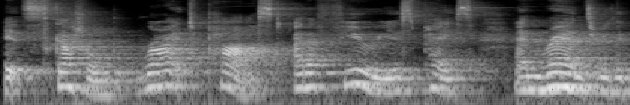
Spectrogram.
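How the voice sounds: The voice reads aloud naturally. Pitch moves up and down by an ordinary amount.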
